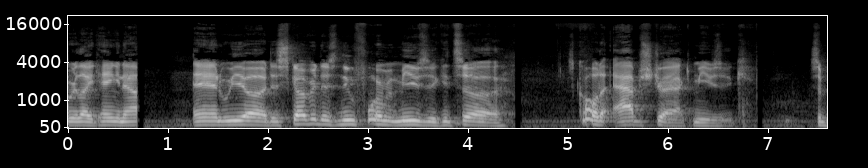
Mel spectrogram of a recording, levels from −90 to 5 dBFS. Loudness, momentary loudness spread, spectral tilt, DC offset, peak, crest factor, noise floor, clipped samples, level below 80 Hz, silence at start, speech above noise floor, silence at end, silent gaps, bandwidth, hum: -23 LUFS; 12 LU; -4.5 dB/octave; under 0.1%; -8 dBFS; 18 dB; -57 dBFS; under 0.1%; -66 dBFS; 0 s; 33 dB; 0 s; 0.71-0.75 s, 4.48-4.52 s; 17 kHz; none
